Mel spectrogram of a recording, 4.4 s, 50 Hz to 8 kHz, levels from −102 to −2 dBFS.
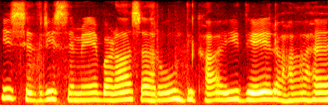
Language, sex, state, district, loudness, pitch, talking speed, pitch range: Hindi, female, Jharkhand, Ranchi, -16 LUFS, 205 Hz, 135 wpm, 195-215 Hz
